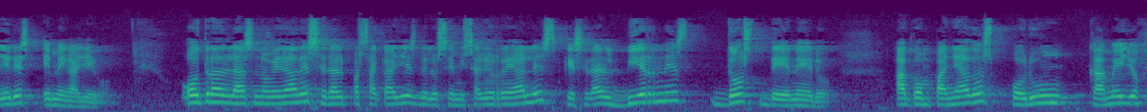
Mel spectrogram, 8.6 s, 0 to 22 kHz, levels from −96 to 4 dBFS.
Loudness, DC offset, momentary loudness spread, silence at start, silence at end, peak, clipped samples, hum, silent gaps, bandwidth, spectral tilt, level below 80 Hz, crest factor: -31 LUFS; under 0.1%; 6 LU; 0 s; 0 s; -10 dBFS; under 0.1%; none; none; 14 kHz; -1.5 dB/octave; -76 dBFS; 22 dB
